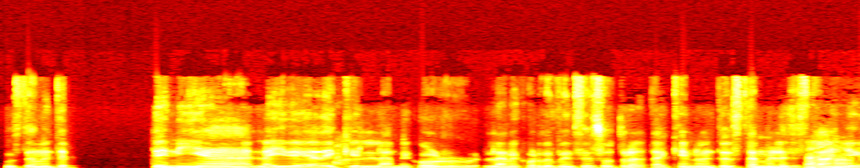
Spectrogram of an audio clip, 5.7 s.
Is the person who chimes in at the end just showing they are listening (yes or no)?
no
